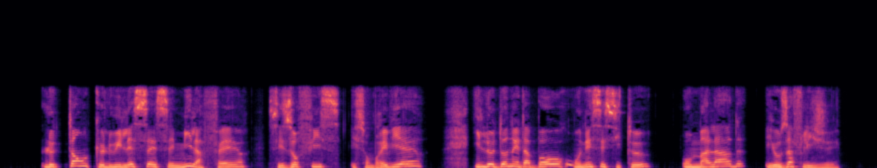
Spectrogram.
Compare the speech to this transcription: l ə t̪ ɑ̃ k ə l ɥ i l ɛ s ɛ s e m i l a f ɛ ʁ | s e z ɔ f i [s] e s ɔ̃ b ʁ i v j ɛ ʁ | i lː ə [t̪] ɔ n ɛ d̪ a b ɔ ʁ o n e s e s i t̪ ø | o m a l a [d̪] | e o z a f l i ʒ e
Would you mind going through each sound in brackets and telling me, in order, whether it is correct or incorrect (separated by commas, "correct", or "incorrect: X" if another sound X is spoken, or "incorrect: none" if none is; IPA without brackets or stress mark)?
correct, incorrect: d̪, correct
